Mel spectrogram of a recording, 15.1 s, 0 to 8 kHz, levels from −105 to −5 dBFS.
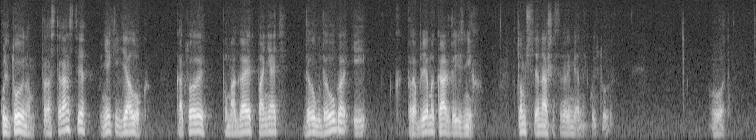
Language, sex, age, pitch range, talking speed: Russian, male, 60-79, 105-120 Hz, 85 wpm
